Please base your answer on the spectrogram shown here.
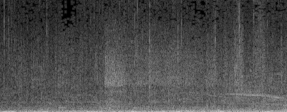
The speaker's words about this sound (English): Fire explodes across the ceiling. It travels with astounding speed.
